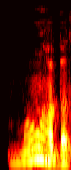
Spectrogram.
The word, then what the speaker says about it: محبت: دوست نہ ہونا۔ نمبر 11 صرف تلفظ کی نشاندہی کیجیے، درست تلفظ کی نشاندہی کیجیے۔ محبت، محبت نہیں ہوتا، ہم تو محبت پڑھتے ہیں نا، لیکن یہ محبت ہے، محبت۔ 12 درست اعراب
